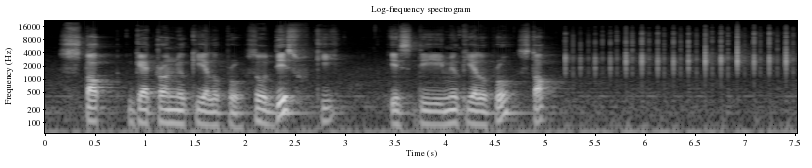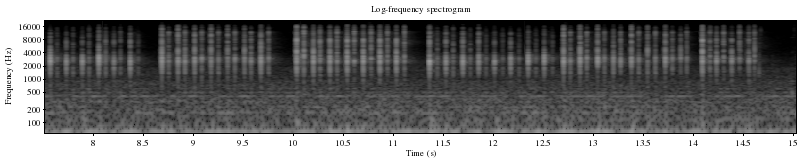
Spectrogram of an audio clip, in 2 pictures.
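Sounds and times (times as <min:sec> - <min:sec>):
mechanical keyboard typing: 0:05.2 - 0:14.7.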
